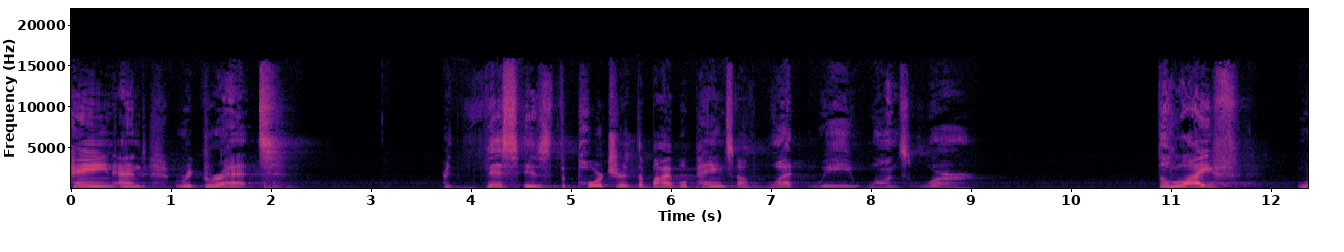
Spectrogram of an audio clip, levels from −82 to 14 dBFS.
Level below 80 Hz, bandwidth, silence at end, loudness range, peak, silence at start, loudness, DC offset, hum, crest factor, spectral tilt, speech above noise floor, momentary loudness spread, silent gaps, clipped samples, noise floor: -76 dBFS; 16.5 kHz; 0 s; 9 LU; -12 dBFS; 0 s; -31 LUFS; under 0.1%; none; 22 dB; -2.5 dB/octave; 35 dB; 17 LU; none; under 0.1%; -67 dBFS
